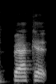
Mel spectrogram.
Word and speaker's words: Bequette: people mispronounce it and I remember hearing it as Becket and thinking wow it doesn't look like Becket but there you go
